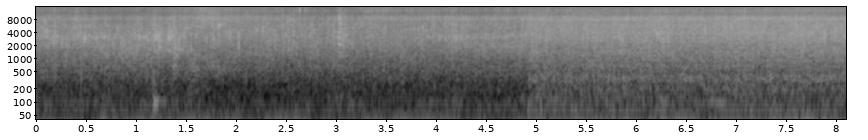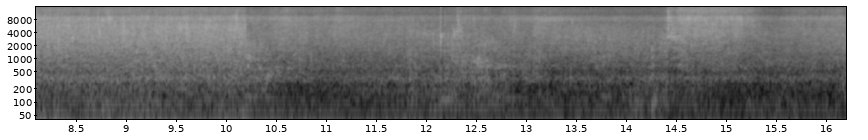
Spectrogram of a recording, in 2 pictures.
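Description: Lamb ribs and sliced onions sizzling in hot oil in a kazan, a steady frying hiss. It grows louder about five seconds in and eases off about ten seconds in.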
